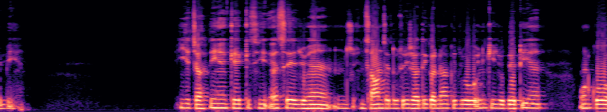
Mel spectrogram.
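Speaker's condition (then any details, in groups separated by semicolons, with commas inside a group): No condition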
